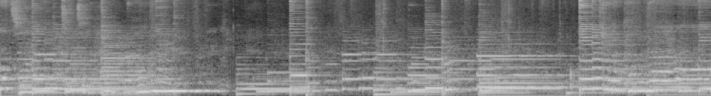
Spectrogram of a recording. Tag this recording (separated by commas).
Music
